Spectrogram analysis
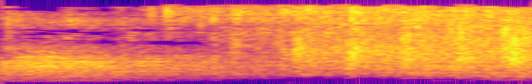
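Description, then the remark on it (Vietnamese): An audience claps in a steady, dense patter of many hands, moderately quiet and even throughout, with a slight swell near the end and no voices over it. “Vỗ tay cũng thấy nhỏ quá đi thôi.”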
